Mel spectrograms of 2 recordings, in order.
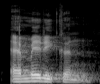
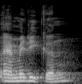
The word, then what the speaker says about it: American: আসতে চলেছি সেটা হচ্ছে আমেরিকান আমেরিকান এবার যেহেতু আমরা বলবো আমেরিকান এবার এই আমেরিকানটা আমেরিকানসটা নেটিভ আমেরিকান প্রোনাউন্সিয়েশনে কিরকম হবে সেটা হচ্ছে আমেরিকান আমেরিকান সেম জিনিস এখানে চারটে সিলেবেল আছে আরেকন আমেরিকারকে আমেরিকান এখানে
